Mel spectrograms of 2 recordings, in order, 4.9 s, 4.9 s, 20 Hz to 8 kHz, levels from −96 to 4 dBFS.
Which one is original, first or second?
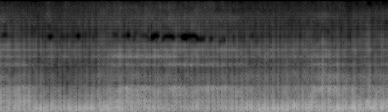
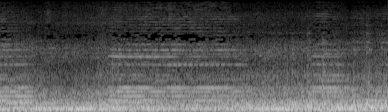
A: second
